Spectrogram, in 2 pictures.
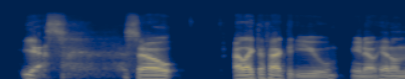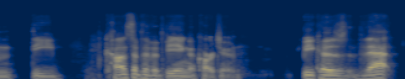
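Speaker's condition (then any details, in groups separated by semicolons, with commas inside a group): No condition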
